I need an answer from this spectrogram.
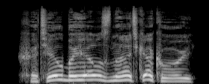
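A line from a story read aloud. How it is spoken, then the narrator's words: Grumble. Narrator (Russian): проворчал Торстейн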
